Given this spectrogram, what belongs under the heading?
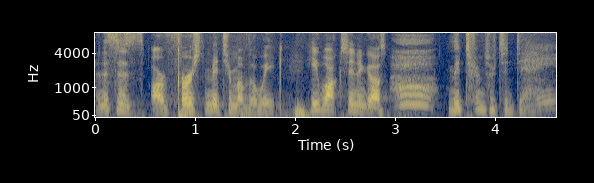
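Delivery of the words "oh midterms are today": put-on stricken, distraught, pitched up, drawn out. Retelling a classmate walking in on midterm day, imitating him distraught. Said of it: "he was just distraught".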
